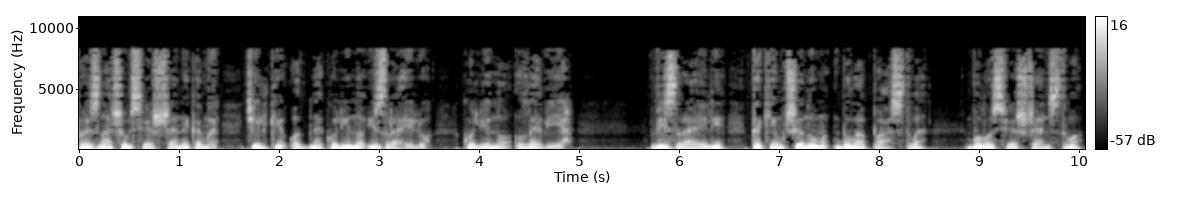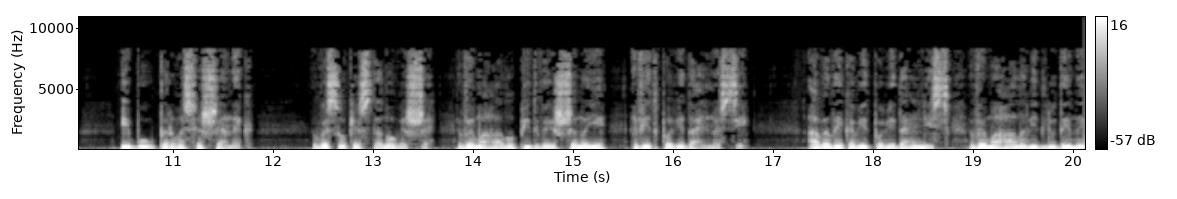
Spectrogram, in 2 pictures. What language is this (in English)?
Ukrainian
